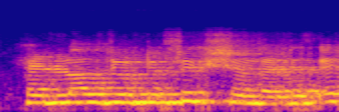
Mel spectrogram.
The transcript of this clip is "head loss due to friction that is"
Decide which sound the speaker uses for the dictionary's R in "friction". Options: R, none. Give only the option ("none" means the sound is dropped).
none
